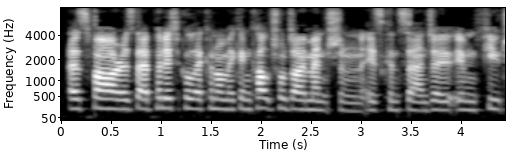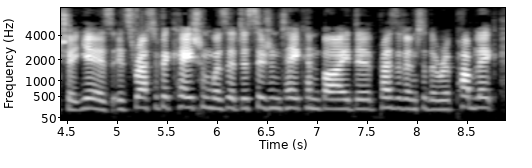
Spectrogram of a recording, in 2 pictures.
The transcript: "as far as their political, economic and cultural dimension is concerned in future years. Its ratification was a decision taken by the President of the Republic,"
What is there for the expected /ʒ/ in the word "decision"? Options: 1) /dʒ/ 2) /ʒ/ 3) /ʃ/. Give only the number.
2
